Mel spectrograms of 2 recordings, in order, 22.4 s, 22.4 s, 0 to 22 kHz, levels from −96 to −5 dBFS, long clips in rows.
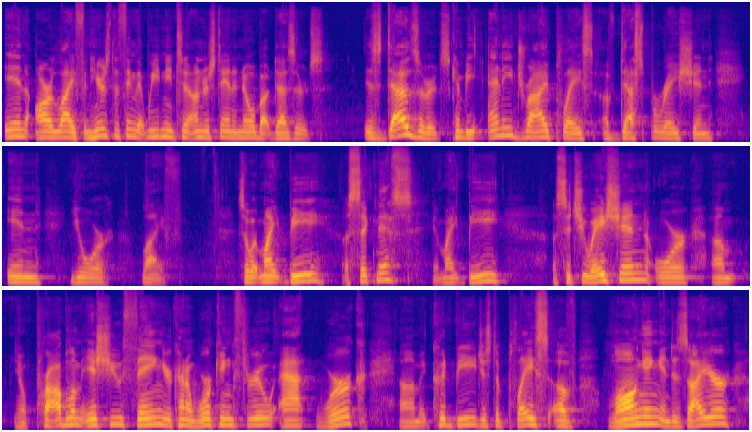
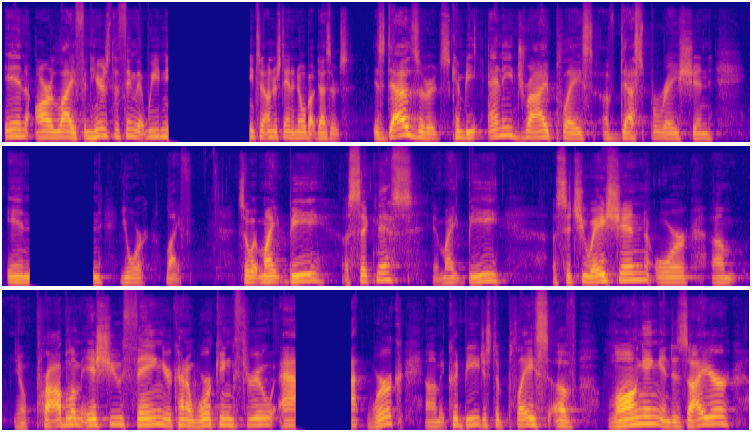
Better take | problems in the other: first | audio freezing; at 1.5 s for 1 s, at 8 s for 0.5 s and at 18 s for 0.5 s

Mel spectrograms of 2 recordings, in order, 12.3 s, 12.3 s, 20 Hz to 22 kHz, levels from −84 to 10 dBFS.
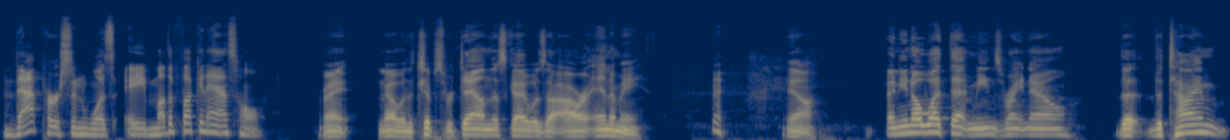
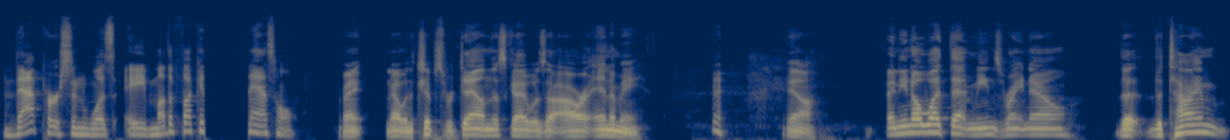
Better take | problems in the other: first | audio freezing; at 2 s

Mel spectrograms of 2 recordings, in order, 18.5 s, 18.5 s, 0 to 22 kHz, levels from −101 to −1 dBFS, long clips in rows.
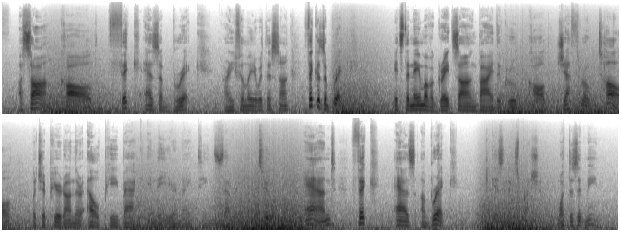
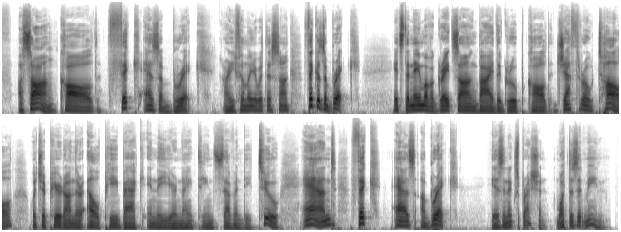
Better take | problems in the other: second | wind noise on the microphone; heavy; 8 dB below the speech

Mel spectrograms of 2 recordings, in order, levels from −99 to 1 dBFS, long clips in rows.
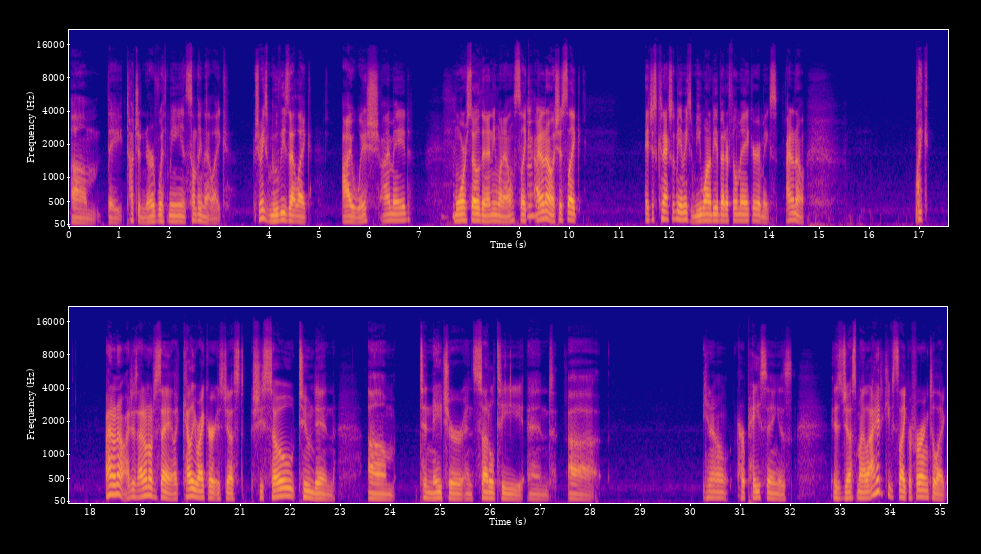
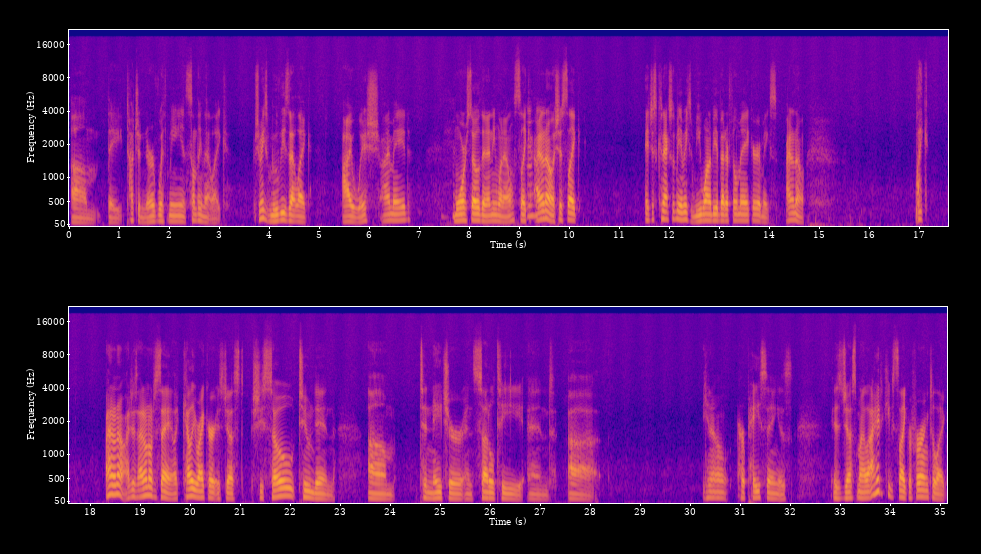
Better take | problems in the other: first | hiss; faint; throughout; 25 dB below the speech

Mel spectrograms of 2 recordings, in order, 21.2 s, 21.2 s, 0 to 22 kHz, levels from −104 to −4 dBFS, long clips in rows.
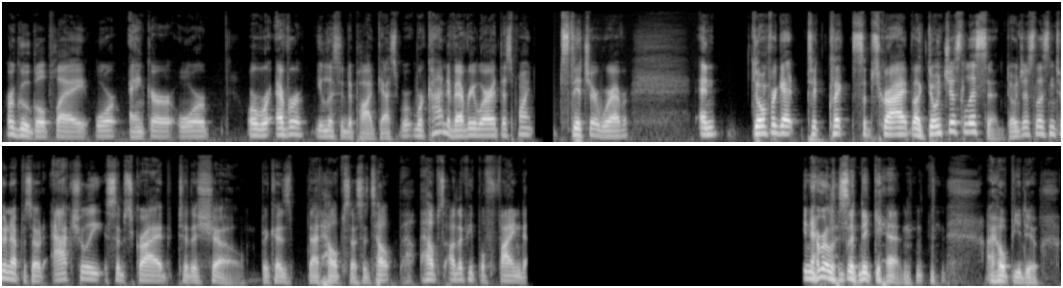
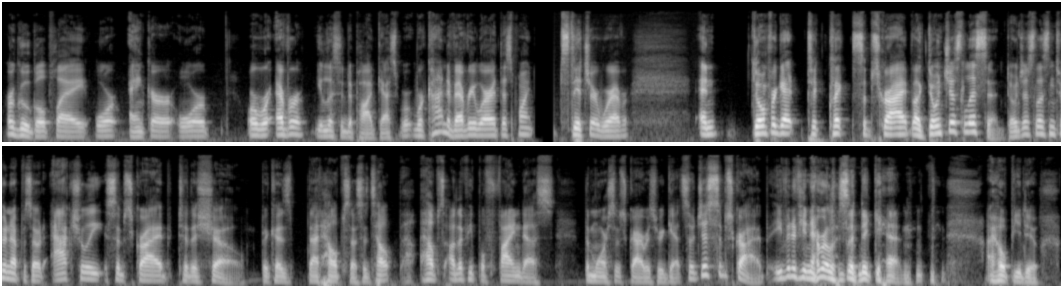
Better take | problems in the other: second | audio cutting out; at 16 s for 3 s

